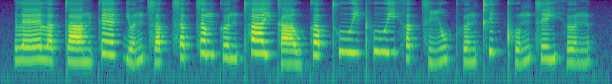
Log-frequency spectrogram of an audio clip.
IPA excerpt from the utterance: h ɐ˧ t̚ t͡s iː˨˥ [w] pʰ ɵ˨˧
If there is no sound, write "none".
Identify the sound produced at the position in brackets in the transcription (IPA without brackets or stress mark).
w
